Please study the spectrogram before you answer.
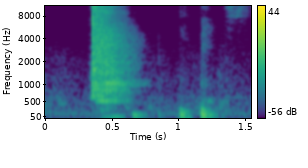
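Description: A hot, freshly baked Easter bread loaf on a cooling grate is tapped again: a sharp, bright crackling tap is followed by two softer, low, hollow thumps. The hollow sound shows the loaves are properly baked through.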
